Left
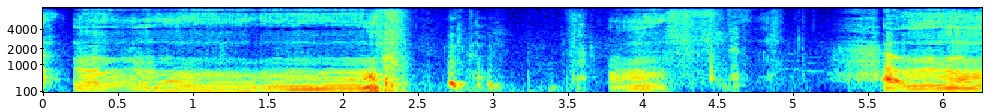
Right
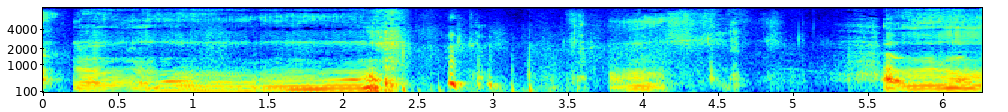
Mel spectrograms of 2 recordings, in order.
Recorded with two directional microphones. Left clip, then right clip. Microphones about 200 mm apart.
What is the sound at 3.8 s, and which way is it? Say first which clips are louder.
Dog: left 2 dB; 20° left (ahead or behind).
